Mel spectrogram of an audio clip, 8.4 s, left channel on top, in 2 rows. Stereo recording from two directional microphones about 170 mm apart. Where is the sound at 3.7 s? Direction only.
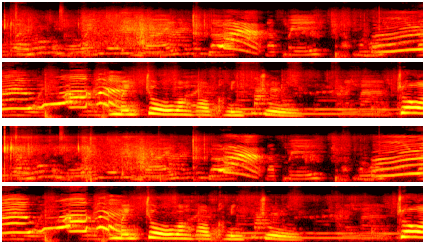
45° right (ahead or behind).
